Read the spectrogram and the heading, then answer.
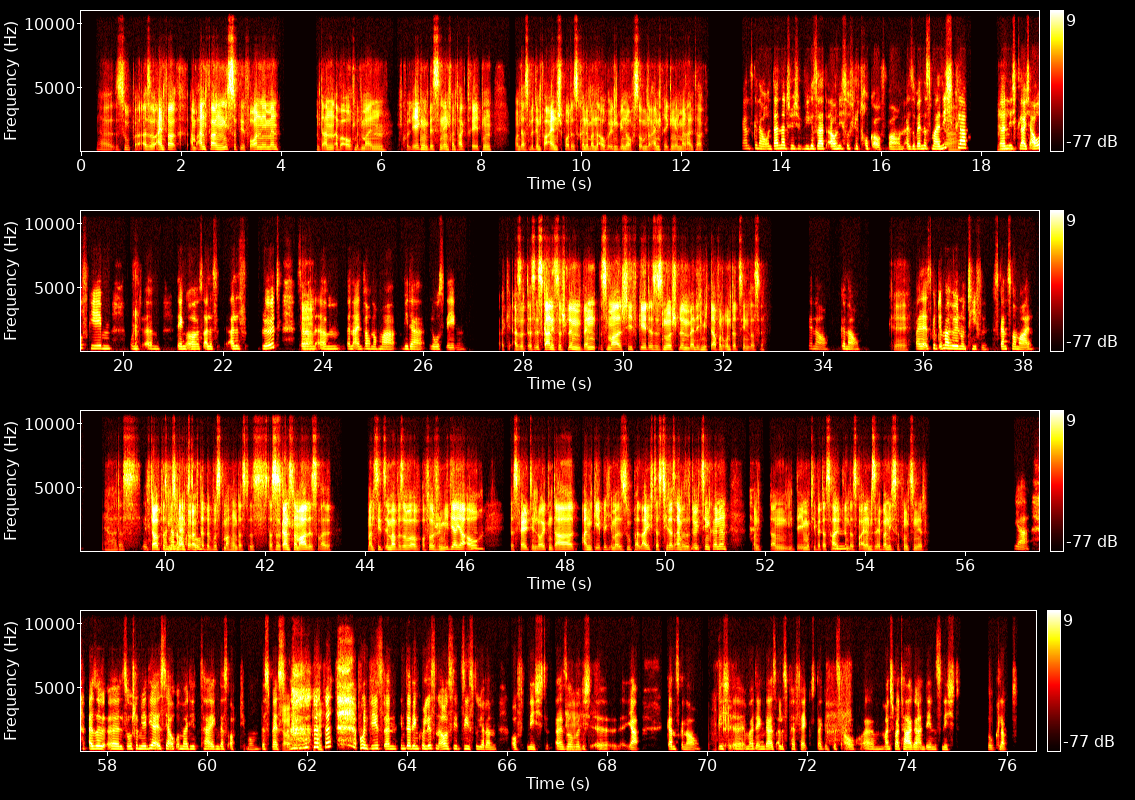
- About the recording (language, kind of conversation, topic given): German, advice, Warum fehlt mir die Motivation, regelmäßig Sport zu treiben?
- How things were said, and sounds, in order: stressed: "nicht"; chuckle; chuckle; laugh; chuckle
